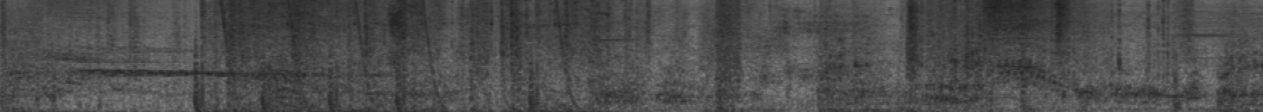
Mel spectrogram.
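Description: A futuristic gun fires in rapid bursts.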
